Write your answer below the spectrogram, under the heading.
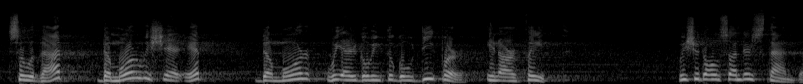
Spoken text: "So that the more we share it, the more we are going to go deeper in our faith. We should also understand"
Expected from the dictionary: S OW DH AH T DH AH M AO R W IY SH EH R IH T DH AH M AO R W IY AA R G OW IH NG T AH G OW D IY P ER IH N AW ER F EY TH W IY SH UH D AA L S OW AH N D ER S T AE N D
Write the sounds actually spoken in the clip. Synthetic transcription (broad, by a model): S OW DH AH T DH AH M AO R W IY SH EH R IH T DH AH M AO R W IY AA R G OW IH NG T AH G OW D IY P ER IH N AW ER F EY T W IY SH UH D AA L S OW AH N D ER S T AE N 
